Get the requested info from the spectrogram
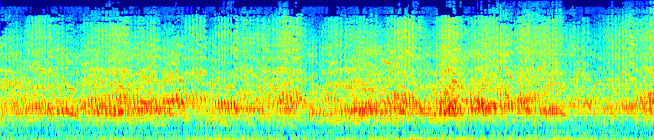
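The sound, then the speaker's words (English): A large flock of sandhill cranes, gathered by the thousands along the Platte River in Nebraska while migrating north, calls continuously, dense overlapping rattling bugles blending into a steady loud chorus with no pauses and no talking. “And if you need a little help imagining what all those cranes look like, here's what they sound like.”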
